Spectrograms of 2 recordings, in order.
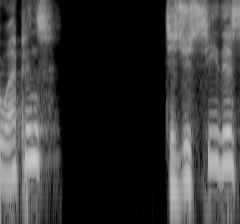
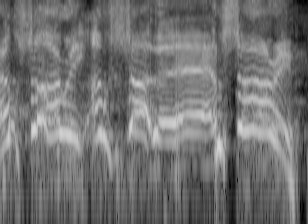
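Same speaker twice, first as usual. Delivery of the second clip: high, shouted squealing pleas; hammed-up pleading voice, very high; mock begging; 12 semitones higher than usual. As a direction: squeal for mercy while being choked. Choked guy begging in story.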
